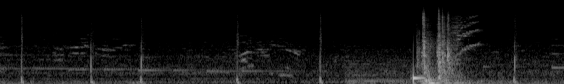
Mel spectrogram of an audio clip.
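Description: In the horror game Endless Nightmare, a door closes with a sudden rushing thud after a series of soft ticking footsteps, fairly faint overall, while someone talks in the background.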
